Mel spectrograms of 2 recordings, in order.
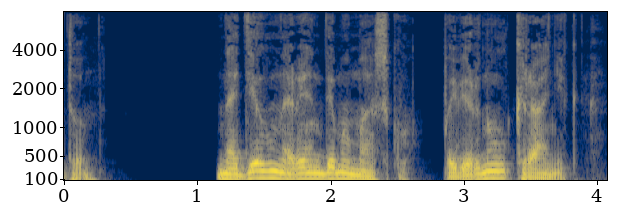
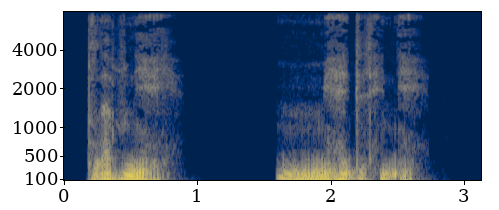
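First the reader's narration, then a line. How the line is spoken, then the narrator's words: Whisper. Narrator (Russian): шептал Антон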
